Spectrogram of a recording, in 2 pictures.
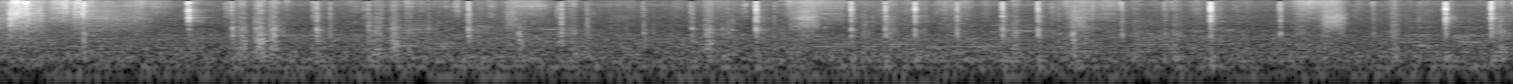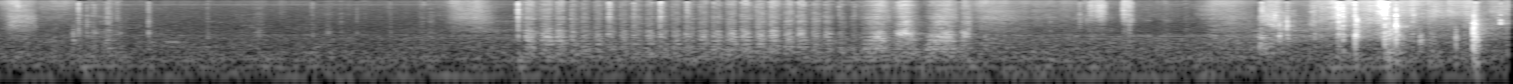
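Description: A PaperMate InkJoy gel pen writes on paper in a steady run of close, soft scratching strokes, with brief louder scrapes near the end and no talking.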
